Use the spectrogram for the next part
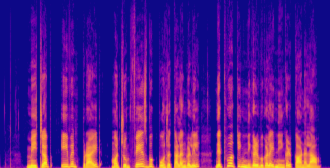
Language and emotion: Tamil, neutral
